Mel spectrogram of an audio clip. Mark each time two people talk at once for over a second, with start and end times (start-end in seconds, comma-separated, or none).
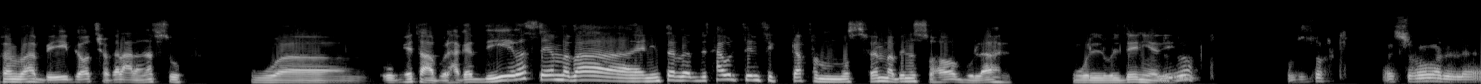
none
